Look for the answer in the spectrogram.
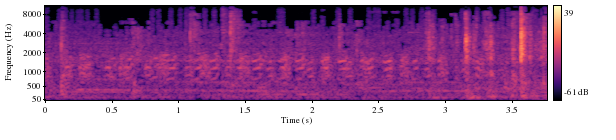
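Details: Hornbills chattering in the morning in bushy silver cluster-leaf scrub on a safari drive among many birds: quick, uneven clucking notes with sharper bursts near the end against busy background birdsong.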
